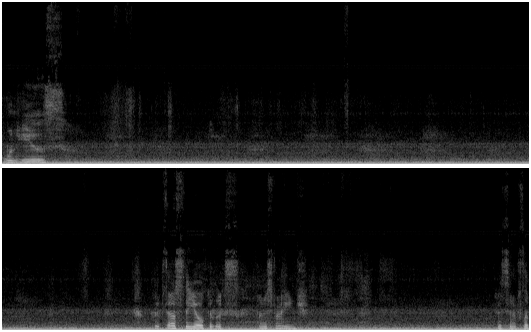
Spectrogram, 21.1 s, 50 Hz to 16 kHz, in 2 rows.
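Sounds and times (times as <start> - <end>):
low electric appliance hum: 0.0 - 21.0.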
